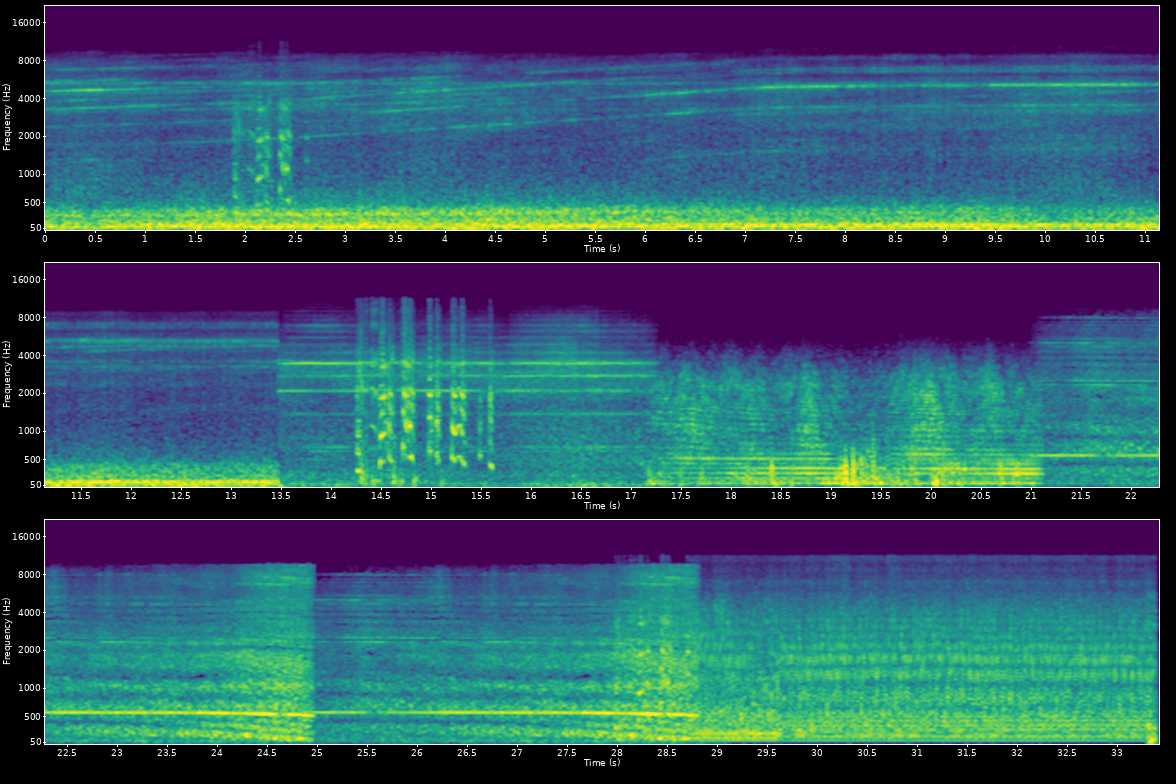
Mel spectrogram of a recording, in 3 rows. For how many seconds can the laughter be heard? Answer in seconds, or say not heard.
3 s.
